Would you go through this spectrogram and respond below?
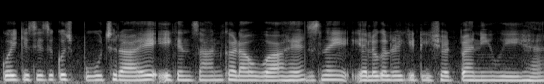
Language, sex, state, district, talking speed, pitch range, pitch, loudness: Hindi, female, Jharkhand, Sahebganj, 220 wpm, 190-210 Hz, 200 Hz, -14 LUFS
